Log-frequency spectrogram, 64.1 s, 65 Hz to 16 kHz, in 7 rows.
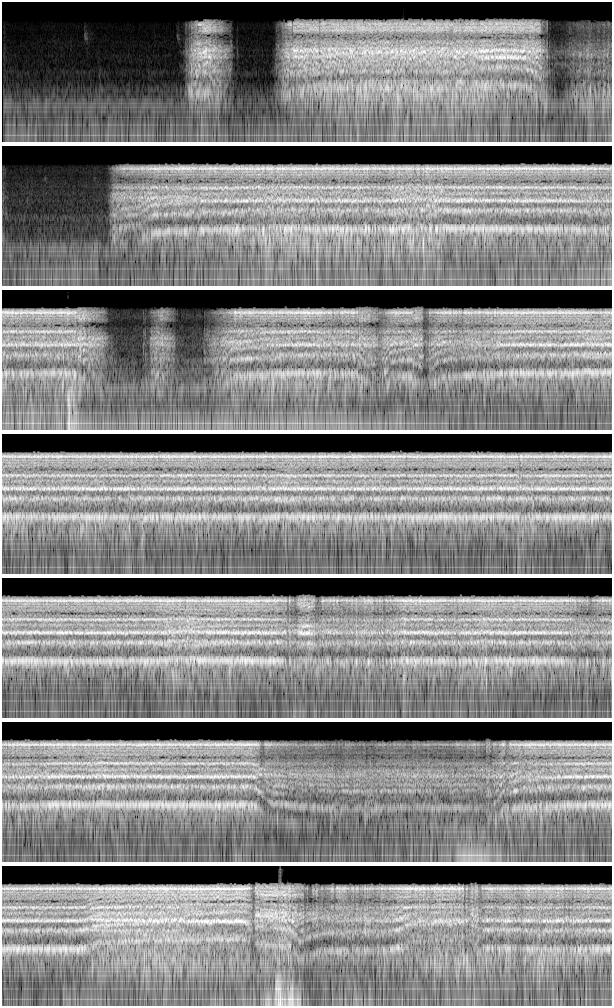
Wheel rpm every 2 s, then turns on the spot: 0, 20, 100, 160, 50, 40, 150, 160, 160, 130, 20, 130, 110, 160, 160, 160, 160, 170, 160, 160, 160, 170, 160, 160, 160, 80, 80, 160, 180, 190, 180, 180.
8-10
